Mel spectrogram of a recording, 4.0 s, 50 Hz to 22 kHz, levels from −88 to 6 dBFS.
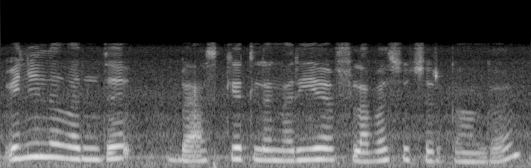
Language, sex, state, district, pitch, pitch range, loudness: Tamil, female, Tamil Nadu, Chennai, 260 Hz, 235-275 Hz, -15 LUFS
